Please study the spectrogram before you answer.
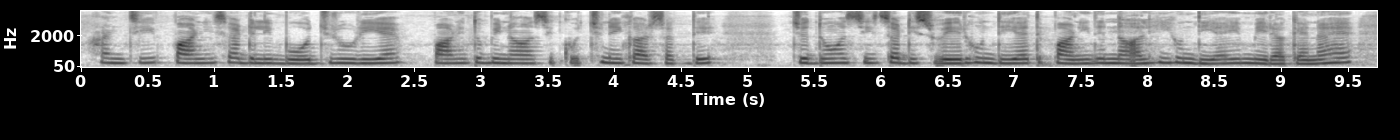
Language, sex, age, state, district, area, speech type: Punjabi, female, 18-30, Punjab, Gurdaspur, rural, spontaneous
